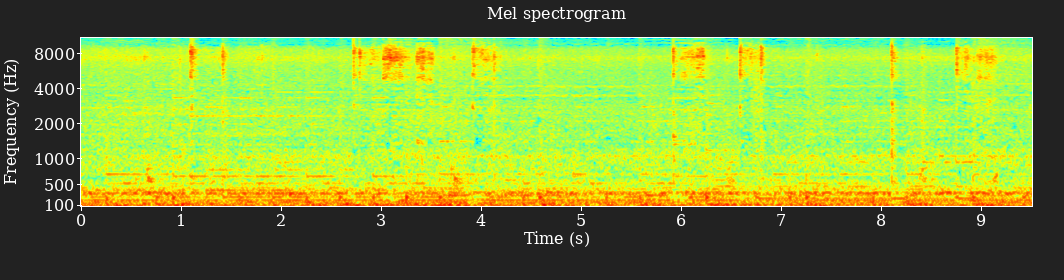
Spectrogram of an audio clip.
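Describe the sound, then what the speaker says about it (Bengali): A metal spatula clinks and scrapes against a pan while sesame chicken with red and Kashmiri chilli powder sautés, repeated close clinks over a steady sizzling hiss, with no talking. "এবার আমি ভালো করে কষিয়ে নেব।"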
